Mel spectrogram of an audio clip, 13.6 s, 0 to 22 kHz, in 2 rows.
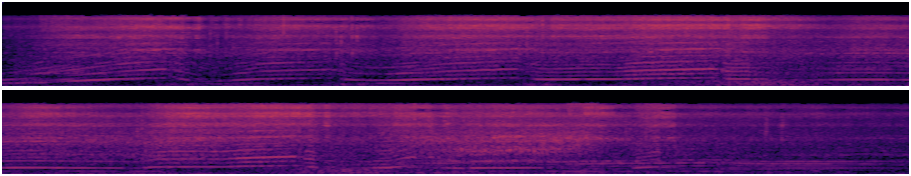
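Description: Racing car engines from Need for Speed 2015 rev and shift repeatedly, pitch climbing and dropping in waves over a continuous game soundscape with tire noise, steady and fairly loud.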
